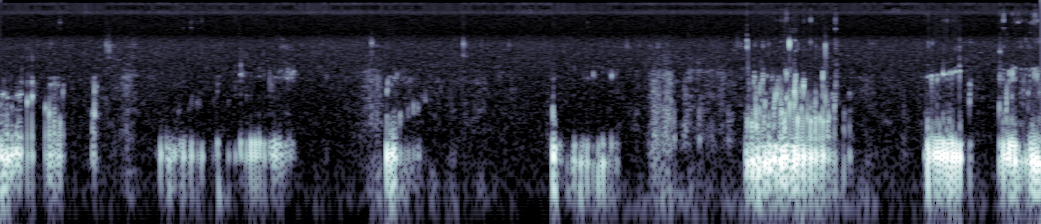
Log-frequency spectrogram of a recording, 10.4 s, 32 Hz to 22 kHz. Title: empty stomach rumbles 300 sub special!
